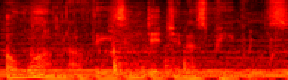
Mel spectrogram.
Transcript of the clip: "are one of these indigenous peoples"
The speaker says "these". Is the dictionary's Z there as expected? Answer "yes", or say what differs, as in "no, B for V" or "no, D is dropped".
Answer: yes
